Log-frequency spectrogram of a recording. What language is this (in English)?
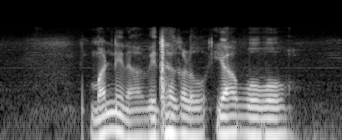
Kannada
